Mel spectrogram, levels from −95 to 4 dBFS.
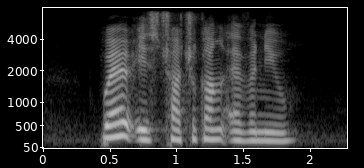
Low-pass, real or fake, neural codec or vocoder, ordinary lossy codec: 7.2 kHz; real; none; AAC, 48 kbps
